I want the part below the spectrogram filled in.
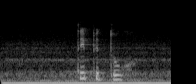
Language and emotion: Russian, neutral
